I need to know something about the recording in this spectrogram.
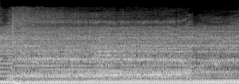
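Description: Death metal / deathcore band playing: heavily distorted, low-tuned electric guitars and bass hold a low chord under dense drumming, loud and steady.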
